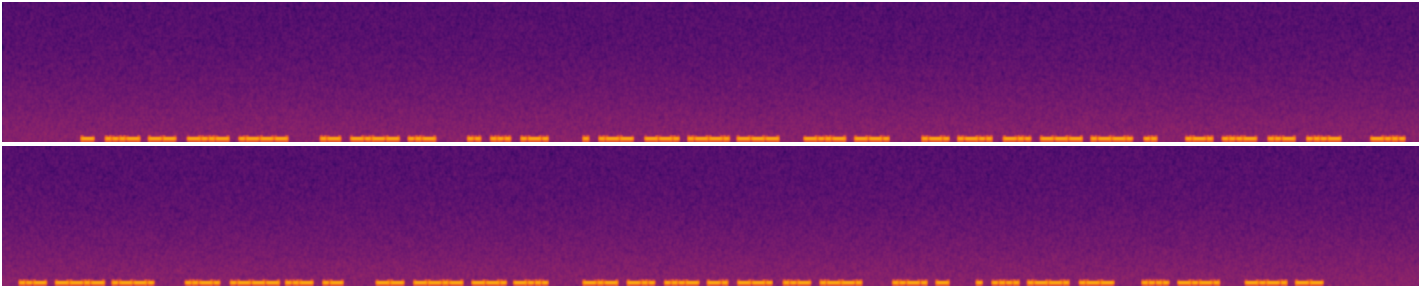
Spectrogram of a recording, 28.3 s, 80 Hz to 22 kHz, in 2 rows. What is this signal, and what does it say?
Morse code, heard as a keyed tone, hand-sent with a paddle, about 34 wpm, 740 Hz. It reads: TVMXJ AYU ISR EWGPO XG RLDOPI RVUV B UQP FJUA MQGB KDVNGUP FT EHPW HC CM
